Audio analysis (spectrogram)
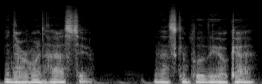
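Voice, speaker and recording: A young man talking in a soft, reserved and hesitant way, with many fillers, in a personal video monologue. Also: on the low side, monotone, fast, slightly rough. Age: young adult. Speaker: vlogger.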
